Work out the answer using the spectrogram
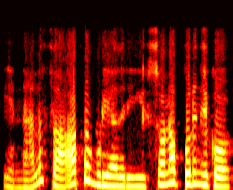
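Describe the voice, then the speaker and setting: A man voicing a young husband in an animated series, talking brusquely and dismissively and fumbling for excuses. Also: a little high, fast, no echo, muffled recording. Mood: gruff. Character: young husband, gruff and evasive.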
